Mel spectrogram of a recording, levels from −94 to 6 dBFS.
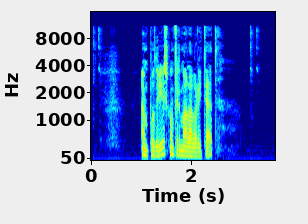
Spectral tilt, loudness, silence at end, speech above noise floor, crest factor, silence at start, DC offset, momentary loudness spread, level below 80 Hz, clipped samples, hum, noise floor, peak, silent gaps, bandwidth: -3.5 dB/octave; -28 LUFS; 0.35 s; 38 dB; 22 dB; 0.15 s; under 0.1%; 18 LU; -66 dBFS; under 0.1%; none; -67 dBFS; -10 dBFS; none; 12 kHz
